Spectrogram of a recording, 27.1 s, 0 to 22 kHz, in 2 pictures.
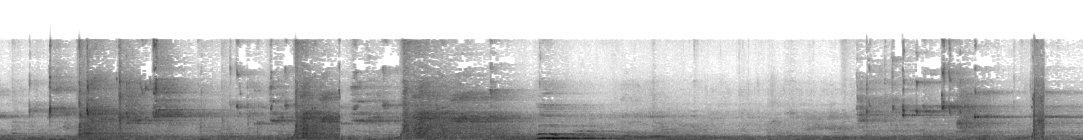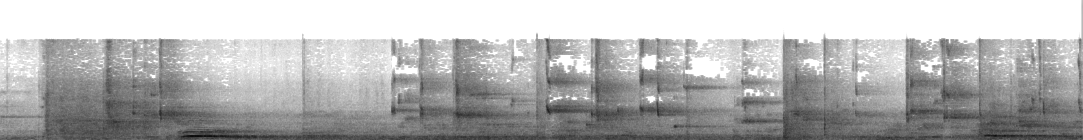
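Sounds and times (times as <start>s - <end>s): spectators' voices: 0.0s - 27.0s.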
